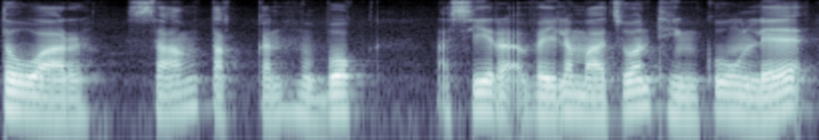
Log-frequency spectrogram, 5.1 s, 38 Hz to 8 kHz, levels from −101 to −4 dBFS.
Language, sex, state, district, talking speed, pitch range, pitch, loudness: Mizo, male, Mizoram, Aizawl, 130 wpm, 100-110 Hz, 105 Hz, -18 LUFS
